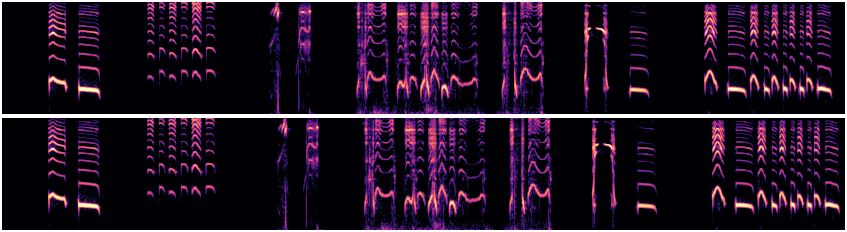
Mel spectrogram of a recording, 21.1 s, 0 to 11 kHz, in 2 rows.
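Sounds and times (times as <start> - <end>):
squeaky toy squeaking: 0.6 - 2.7, 3.4 - 8.1, 8.8 - 10.4, 11.2 - 11.8, 12.4 - 13.2, 14.0 - 14.5, 15.1 - 18.8, 19.4 - 21.0.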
